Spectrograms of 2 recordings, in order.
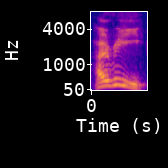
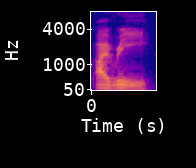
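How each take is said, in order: First: Irie, said higher and louder to correct; correcting the name Irie. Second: Said in the usual way. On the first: Shown as a demonstration. Correcting co-host on a band member's name, [name] stressed.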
